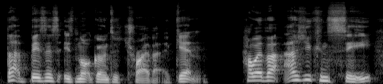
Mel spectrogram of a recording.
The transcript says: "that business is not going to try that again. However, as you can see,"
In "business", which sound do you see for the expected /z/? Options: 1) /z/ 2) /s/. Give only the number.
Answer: 1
